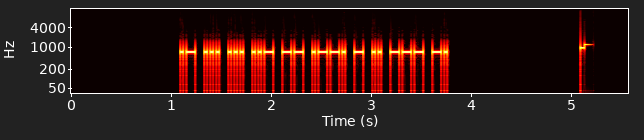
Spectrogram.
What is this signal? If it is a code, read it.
Morse code, heard as a keyed tone, about 40 wpm, 700 Hz. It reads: ASSUMPTION
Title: Top 1751-2000 Words 40wpm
